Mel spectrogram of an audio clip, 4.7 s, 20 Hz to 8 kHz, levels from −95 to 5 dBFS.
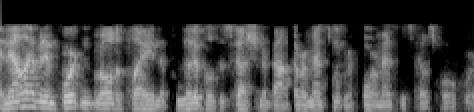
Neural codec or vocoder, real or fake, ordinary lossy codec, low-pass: none; real; AAC, 16 kbps; 7.2 kHz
